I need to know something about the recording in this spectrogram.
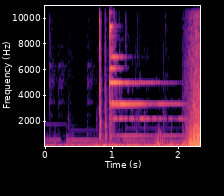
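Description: Subscribe-and-bell overlay sound effect: mouse clicks, then about a second in a bright bell ding that rings on, over background music.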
